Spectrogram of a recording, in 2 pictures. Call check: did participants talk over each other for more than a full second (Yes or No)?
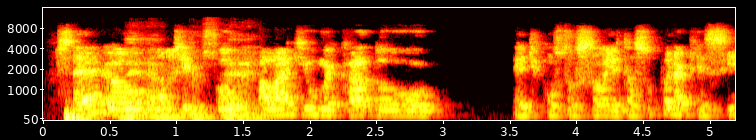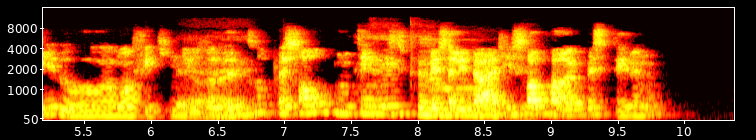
Yes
